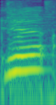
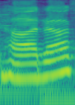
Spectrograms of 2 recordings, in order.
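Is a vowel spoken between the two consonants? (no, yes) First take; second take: no; yes. First: The two consonants are blended without a vowel. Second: A vowel separates the two consonants. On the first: The speaker calls it right. "ఢ్ర అవుతుంది" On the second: The speaker calls it wrong. "ఢారా కాకుండా"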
